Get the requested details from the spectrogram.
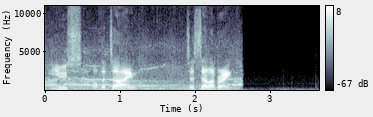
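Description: Young men sing and shout joyfully close by.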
